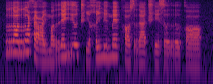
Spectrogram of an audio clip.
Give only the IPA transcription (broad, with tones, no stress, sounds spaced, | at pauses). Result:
r ɒː˥ r ɔ˥ ħ ɪ˩ ʕ ɪː˩ m ɒ˩ r ɛ˥ rʲ ɤː˥ t͡ʃʰ i˩ χ i˥ n ɪː˥ m ɛ˥ pʰ ɒː˩ s r a˩ t͡ʃʰ e˩ s ɤ˩ r ɤː˩ k ɒː˩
